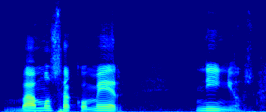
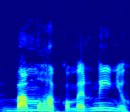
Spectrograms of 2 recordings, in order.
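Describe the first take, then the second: First: There is a short pause before 'niños'. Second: It runs on with no pause before 'niños'.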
